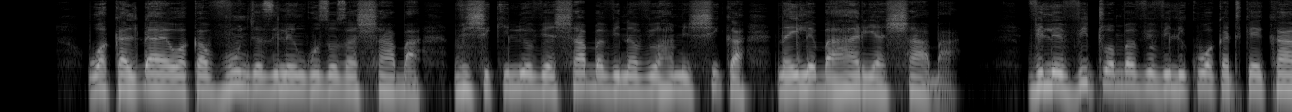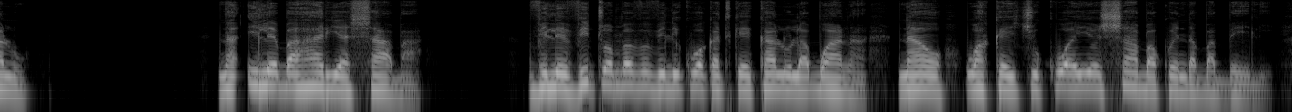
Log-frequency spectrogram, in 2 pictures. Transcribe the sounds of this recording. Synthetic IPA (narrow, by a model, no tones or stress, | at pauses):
wakalɗajɛwakavund͡ʒazilɛŋɡuzɔzaʃaɓa | viʃikiliɔvjaʃaɓavinavjɔhamiʃika | nailɛɓaɦaɾijaʃaɓa̰ | vilɛvituambavjɔvilikuwakati̥kaɛkalu | naʔilɛɓaɦaɾijaʃaɓa̰ | vilɛvituambavjɔvilikuwakati̥kaɛkalulaɓwana | naɔwakait͡ʃukuahijɔʃaɓakwɛndaɓabɛli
